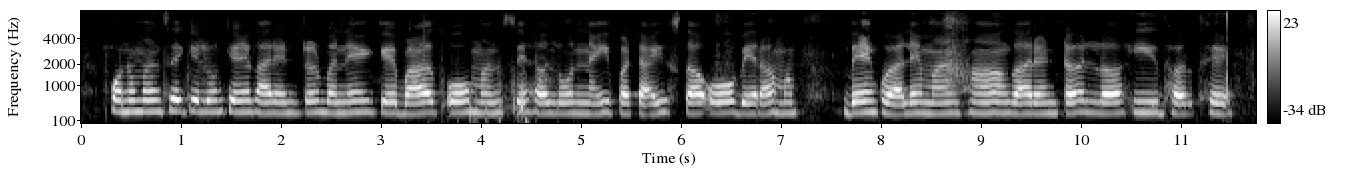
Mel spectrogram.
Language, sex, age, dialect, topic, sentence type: Chhattisgarhi, female, 18-24, Central, banking, statement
